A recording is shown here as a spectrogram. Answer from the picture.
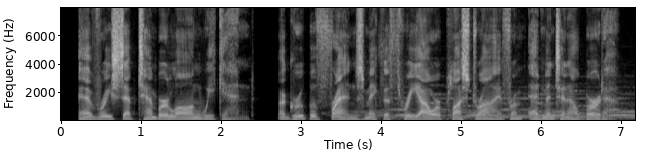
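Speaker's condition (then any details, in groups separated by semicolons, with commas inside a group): No condition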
